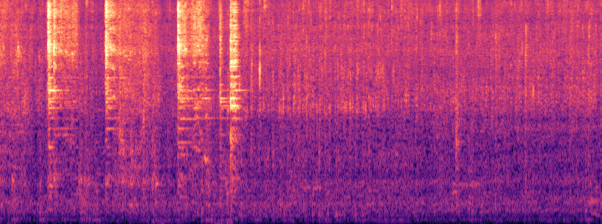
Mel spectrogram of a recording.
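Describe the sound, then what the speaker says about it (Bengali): Boiled water poured into a pot of Bengali chicken kosha, a steady liquid gush with several sharp metallic clinks of utensil against pot near the start. "জলটা আমি ফুটিয়ে নিয়েছি, এবার জলটা দিয়ে দিচ্ছি।"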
